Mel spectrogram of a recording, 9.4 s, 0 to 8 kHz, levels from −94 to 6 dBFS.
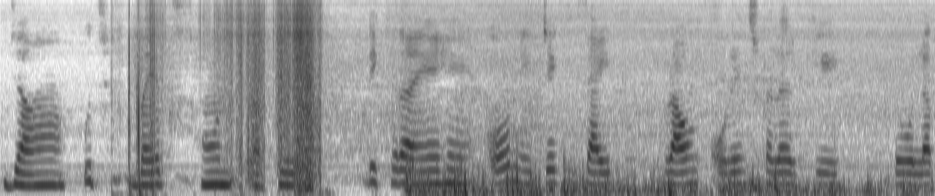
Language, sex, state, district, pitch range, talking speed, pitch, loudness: Hindi, female, Madhya Pradesh, Dhar, 180-210 Hz, 110 wpm, 185 Hz, -22 LUFS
